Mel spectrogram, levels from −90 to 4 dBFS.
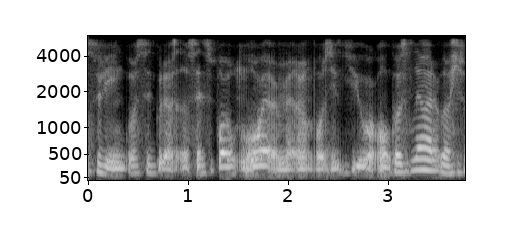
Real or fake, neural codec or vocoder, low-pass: fake; autoencoder, 44.1 kHz, a latent of 192 numbers a frame, MeloTTS; 5.4 kHz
